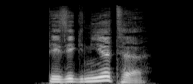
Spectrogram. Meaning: inflection of designiert: 1. strong/mixed nominative/accusative feminine singular 2. strong nominative/accusative plural 3. weak nominative all-gender singular
- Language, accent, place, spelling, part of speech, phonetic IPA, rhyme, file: German, Germany, Berlin, designierte, adjective / verb, [dezɪˈɡniːɐ̯tə], -iːɐ̯tə, De-designierte.ogg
